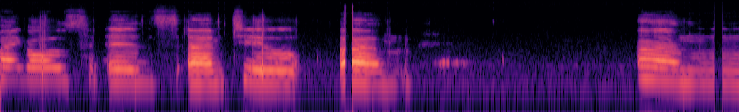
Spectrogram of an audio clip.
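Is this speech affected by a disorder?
Yes: cerebral palsy; since birth.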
